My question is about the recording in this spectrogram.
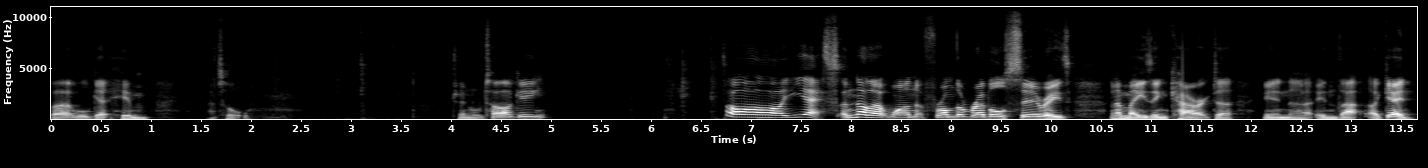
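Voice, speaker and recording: A man chatting casually and enthusiastically as he hosts an unboxing, reacting aloud to what he finds. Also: mid-range voice. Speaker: host of a card pack opening video.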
